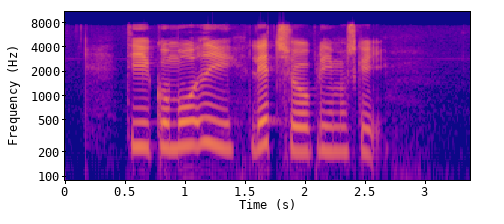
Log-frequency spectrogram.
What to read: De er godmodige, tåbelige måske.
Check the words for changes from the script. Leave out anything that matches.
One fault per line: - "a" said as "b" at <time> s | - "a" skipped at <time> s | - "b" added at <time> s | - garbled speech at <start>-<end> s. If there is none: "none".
- "lidt" added at 1.5 s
